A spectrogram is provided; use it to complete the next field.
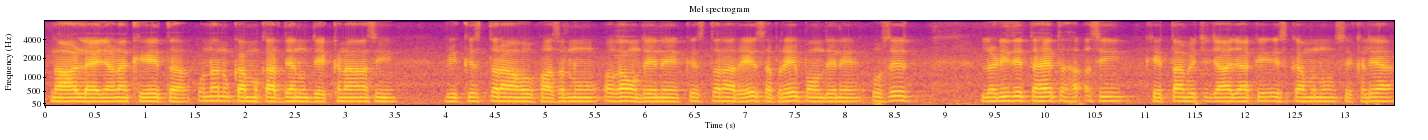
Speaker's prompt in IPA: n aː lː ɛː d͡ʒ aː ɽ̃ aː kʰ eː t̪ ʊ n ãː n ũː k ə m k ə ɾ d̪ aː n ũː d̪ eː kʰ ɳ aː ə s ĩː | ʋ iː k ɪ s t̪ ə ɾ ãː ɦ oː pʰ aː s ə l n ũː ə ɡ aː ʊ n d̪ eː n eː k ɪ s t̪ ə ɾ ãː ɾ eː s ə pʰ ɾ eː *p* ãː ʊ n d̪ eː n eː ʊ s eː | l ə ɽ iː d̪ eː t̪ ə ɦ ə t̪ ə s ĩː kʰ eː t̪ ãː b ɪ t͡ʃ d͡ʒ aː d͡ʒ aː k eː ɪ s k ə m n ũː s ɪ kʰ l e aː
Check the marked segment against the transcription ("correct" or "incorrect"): correct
